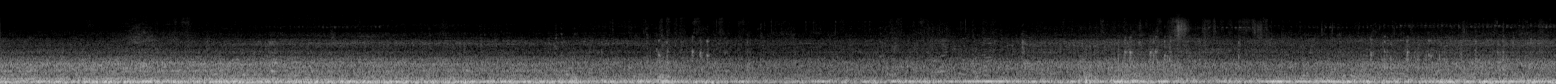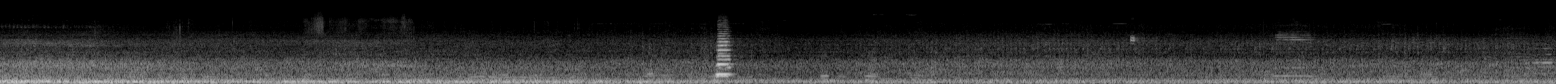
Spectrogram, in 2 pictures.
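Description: City traffic heard from inside a car: a steady low engine and road rumble, with horn toots from the surrounding traffic. One short, loud, sharp sound comes about three-quarters of the way through.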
